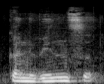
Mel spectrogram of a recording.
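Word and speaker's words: convince: आई एन C wins क्योंकि आखिरी में इ का उच्चारण नहीं करना तो मीनिंग क्या बन गई कन्विंस कन्विंस कन्विंस का मतलब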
